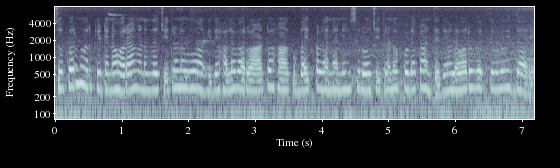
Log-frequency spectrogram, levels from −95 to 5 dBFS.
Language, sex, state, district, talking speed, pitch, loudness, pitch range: Kannada, female, Karnataka, Dharwad, 135 wpm, 265 Hz, -16 LUFS, 250-285 Hz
